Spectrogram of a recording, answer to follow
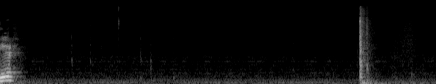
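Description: A single sharp computer-keyboard keystroke about three and a half seconds in, with a faint tap or two before it, over a low steady hum.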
